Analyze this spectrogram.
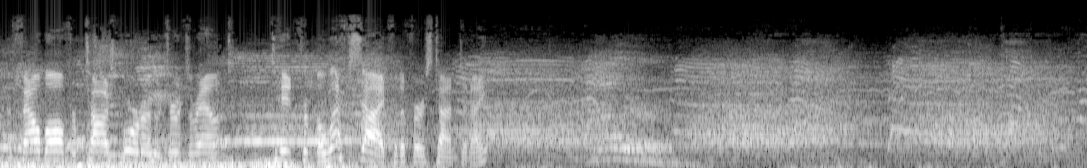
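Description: A crowd murmurs and cheers outdoors.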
